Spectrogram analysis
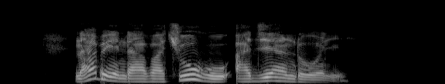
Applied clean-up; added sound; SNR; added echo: neural mask model Resemble Enhance denoiser.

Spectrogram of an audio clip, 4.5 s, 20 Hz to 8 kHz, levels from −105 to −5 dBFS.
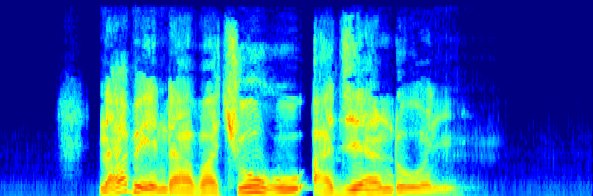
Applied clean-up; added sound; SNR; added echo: neural separator model SepFormer DNS4.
